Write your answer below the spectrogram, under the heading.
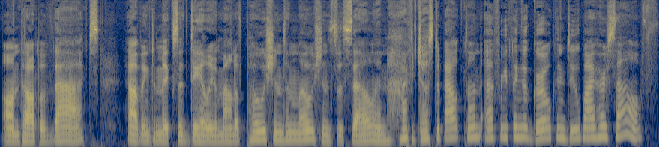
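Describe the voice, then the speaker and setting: A friendly minotaur girl who runs a magic potion shop, acted by a woman in an ASMR roleplay. Her voice sits a little low for a woman, with a chatty, giggly, slightly flustered manner. She talks straight to the listener, close and very dry. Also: steady tone, moderate pace, darkish tone, smooth, no echo, lightly acted. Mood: busy, apologetic. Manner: chatty, giggly, casual and conversational. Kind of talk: roleplay ASMR audio drama, addressing the listener.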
